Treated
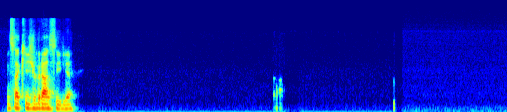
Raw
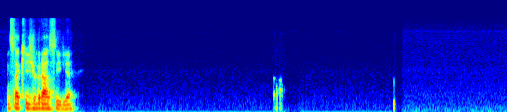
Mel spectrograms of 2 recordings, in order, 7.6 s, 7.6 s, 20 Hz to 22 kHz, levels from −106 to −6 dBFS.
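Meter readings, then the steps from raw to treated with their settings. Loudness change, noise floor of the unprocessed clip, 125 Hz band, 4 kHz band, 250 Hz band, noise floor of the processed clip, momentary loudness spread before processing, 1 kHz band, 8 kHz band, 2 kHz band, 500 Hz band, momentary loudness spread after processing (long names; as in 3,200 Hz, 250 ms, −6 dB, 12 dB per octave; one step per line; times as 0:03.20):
−4.0 dB, −83 dBFS, −3.5 dB, 0.0 dB, −8.0 dB, −83 dBFS, 10 LU, −2.5 dB, 0.0 dB, −0.5 dB, −4.5 dB, 11 LU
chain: parametric band 280 Hz −9 dB 1.9 octaves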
